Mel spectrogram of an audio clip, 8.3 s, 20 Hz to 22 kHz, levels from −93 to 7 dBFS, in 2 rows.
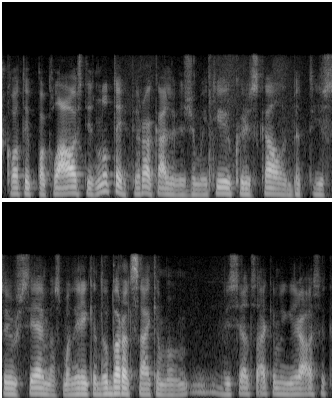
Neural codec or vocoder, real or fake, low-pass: none; real; 7.2 kHz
